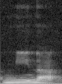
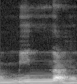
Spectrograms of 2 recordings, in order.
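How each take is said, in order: First: The middle n sound is short. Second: The middle n sound is held long. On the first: The speaker calls it wrong. "not mina" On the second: The speaker calls it right. "may N sa gitna"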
